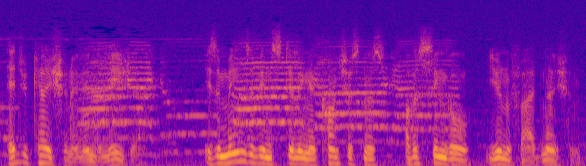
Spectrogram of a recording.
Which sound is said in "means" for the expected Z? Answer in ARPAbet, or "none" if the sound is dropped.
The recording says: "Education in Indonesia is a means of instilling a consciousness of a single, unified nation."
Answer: Z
